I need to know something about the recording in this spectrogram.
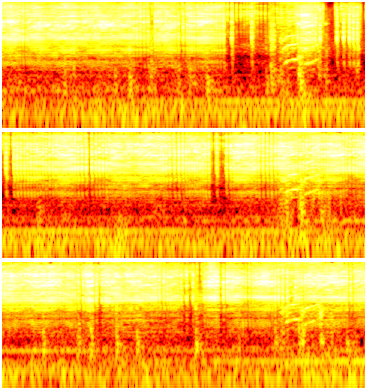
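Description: A small sailboat's inboard engine running steadily, with a low, even hum.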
